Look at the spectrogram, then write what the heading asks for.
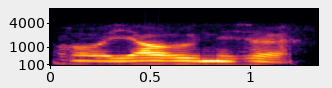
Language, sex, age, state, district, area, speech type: Manipuri, male, 18-30, Manipur, Chandel, rural, conversation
